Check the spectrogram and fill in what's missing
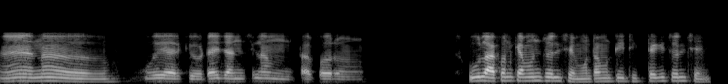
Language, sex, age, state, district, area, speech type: Bengali, male, 18-30, West Bengal, Jalpaiguri, rural, conversation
